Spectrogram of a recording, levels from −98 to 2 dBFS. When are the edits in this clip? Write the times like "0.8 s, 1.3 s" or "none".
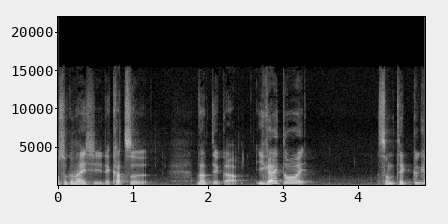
none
